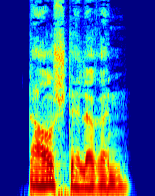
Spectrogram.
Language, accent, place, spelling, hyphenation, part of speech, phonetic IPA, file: German, Germany, Berlin, Darstellerin, Dar‧stel‧le‧rin, noun, [ˈdaːɐ̯ʃtɛləʁɪn], De-Darstellerin.ogg
- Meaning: A female actor, player, performer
